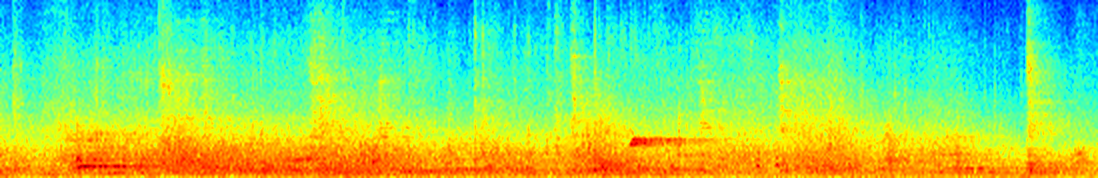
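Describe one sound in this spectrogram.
Skates scrape and carve across the ice.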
